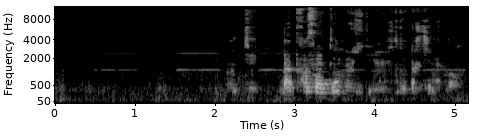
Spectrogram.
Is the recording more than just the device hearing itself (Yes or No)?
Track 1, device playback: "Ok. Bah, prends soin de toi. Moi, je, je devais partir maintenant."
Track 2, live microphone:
No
